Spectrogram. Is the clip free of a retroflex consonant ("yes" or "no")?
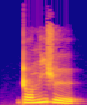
no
